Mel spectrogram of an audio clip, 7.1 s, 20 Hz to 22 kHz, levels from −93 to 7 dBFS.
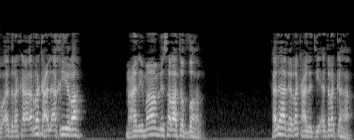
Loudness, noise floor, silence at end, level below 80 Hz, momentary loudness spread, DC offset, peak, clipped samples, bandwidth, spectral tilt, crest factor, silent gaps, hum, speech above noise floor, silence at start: -18 LUFS; -58 dBFS; 0.05 s; -54 dBFS; 8 LU; under 0.1%; -2 dBFS; under 0.1%; 8.8 kHz; -5 dB/octave; 18 dB; none; none; 40 dB; 0 s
